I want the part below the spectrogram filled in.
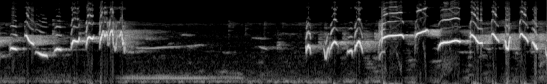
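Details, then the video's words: Oriental magpie-robin in melodious, open-flowing 'ngeplong' song, played as a lure to get other magpie-robins singing; quick varied whistles and trills, a pause mid-clip with a faint low hum, then rapid rising and falling whistled phrases. "suara burung kacer ngeplong merdu sangat ampuh buat pancingan kacer bahan bikin cepat gacor"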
